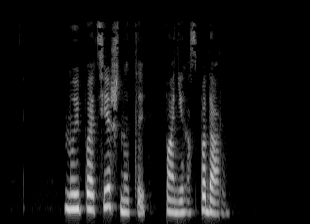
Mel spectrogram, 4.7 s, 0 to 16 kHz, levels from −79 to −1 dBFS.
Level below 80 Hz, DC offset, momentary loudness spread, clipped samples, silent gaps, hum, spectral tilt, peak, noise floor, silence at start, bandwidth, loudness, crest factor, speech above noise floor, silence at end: -78 dBFS; under 0.1%; 12 LU; under 0.1%; none; none; -5.5 dB/octave; -6 dBFS; -78 dBFS; 1 s; 11.5 kHz; -23 LUFS; 20 dB; 56 dB; 1.25 s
